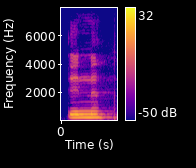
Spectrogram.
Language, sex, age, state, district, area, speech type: Punjabi, female, 60+, Punjab, Mohali, urban, read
